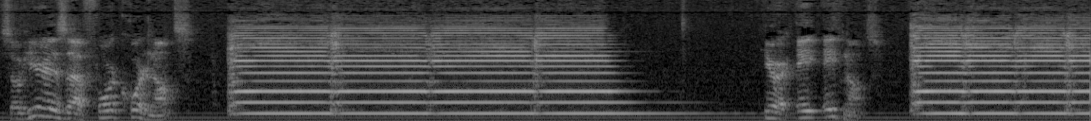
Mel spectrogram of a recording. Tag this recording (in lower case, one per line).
fiddle
music
musical instrument
speech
